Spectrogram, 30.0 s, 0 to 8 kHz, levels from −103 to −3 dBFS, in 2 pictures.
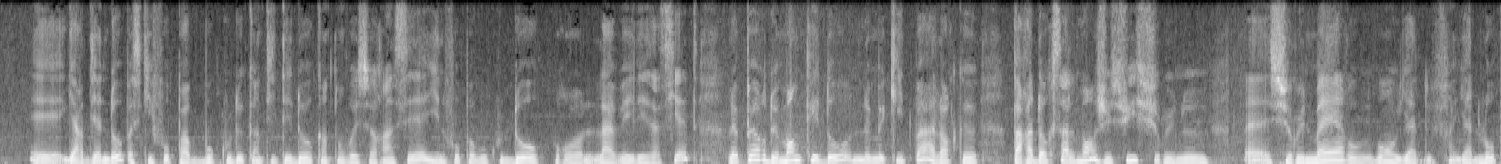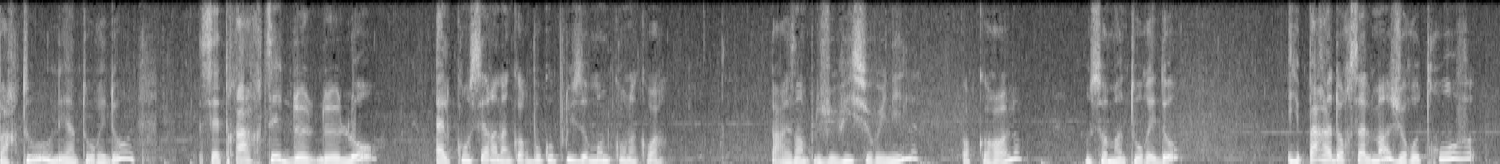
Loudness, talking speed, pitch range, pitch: -14 LUFS, 180 wpm, 155-205 Hz, 175 Hz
